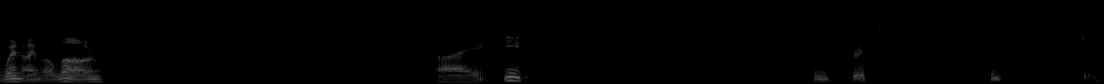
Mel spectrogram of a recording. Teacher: I guess it's kind of the awkward stress on the lone part of alone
